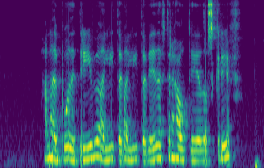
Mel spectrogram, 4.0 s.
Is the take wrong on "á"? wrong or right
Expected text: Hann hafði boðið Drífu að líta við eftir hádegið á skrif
right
